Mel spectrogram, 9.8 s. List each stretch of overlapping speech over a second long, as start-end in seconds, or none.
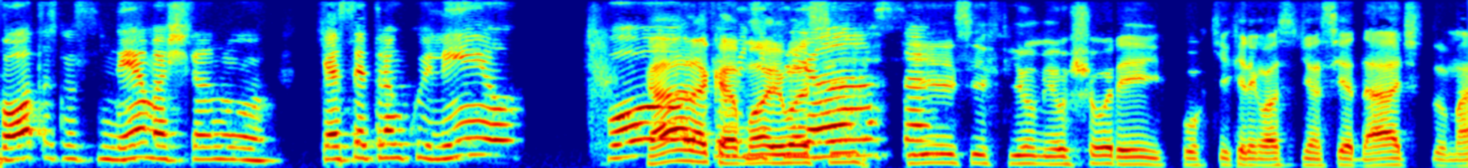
4.7-6.3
